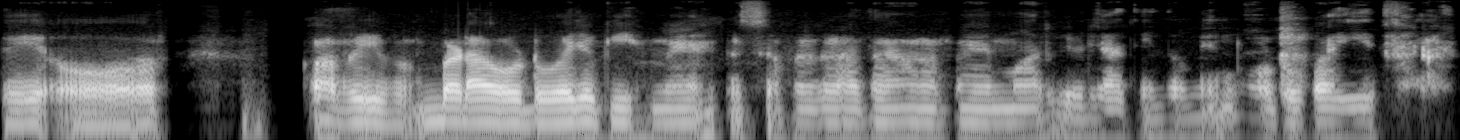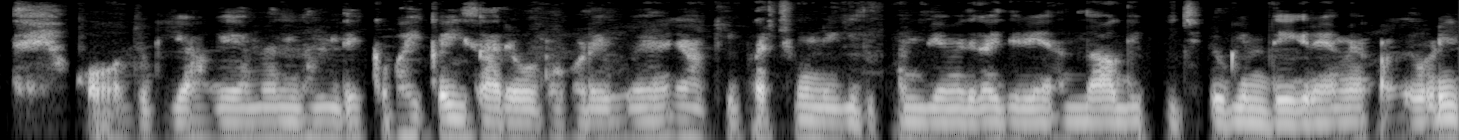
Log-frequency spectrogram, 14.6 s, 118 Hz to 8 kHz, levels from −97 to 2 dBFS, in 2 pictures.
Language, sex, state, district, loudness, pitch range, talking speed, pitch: Hindi, male, Uttar Pradesh, Etah, -22 LUFS, 100-105 Hz, 180 wpm, 105 Hz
